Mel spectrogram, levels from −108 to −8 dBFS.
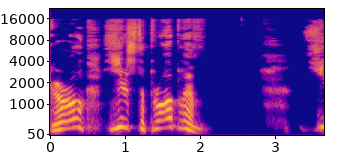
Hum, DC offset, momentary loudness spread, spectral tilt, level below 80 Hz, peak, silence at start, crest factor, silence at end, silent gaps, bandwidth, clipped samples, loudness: none; under 0.1%; 17 LU; -3 dB/octave; under -90 dBFS; -8 dBFS; 0 s; 18 dB; 0 s; none; 16 kHz; under 0.1%; -23 LUFS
